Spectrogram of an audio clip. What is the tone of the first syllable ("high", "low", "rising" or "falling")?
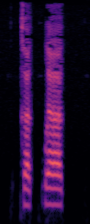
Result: rising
